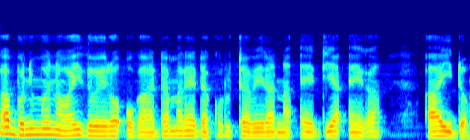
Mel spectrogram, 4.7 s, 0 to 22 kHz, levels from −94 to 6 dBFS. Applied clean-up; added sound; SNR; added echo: none; none; none; none.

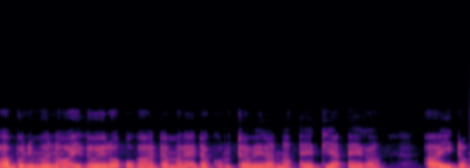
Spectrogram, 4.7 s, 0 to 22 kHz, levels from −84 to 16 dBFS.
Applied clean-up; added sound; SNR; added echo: none; none; none; reverberation time 0.2 s.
